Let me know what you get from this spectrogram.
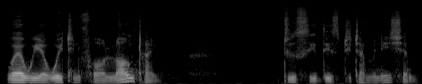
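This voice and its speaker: A man from western Burma gives impassioned public testimony in halting, emphatic English. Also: low voice, flat delivery, darkish tone. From Rakhine State, western Burma. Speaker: activist speaker at a commemorative event. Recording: echoey hall sound.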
